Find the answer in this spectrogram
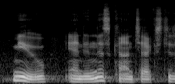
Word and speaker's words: mu: It is pronounced mu, and in this context it is called the coefficient of friction.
